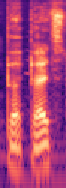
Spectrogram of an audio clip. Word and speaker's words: Pipettes: Ça s'écrit pipette, hein, au pluriel, comme des pipettes en chimie, mais ça se prononce en anglais comme Puppets, donc poupée.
